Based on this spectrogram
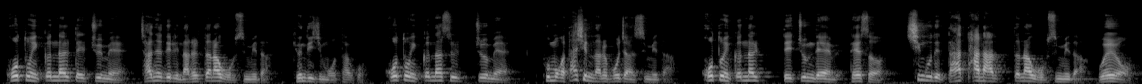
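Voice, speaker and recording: Animated and fairly quick, with few pauses, a pastor with a fairly high-pitched voice preaches his sermon. He constantly quizzes the congregation, pushing them with questions and repeated "eh?" prompts.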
